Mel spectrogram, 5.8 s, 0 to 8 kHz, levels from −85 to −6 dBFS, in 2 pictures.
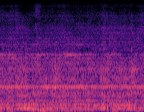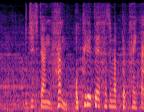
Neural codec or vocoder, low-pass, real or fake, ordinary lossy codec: codec, 24 kHz, 1 kbps, SNAC; 7.2 kHz; fake; none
